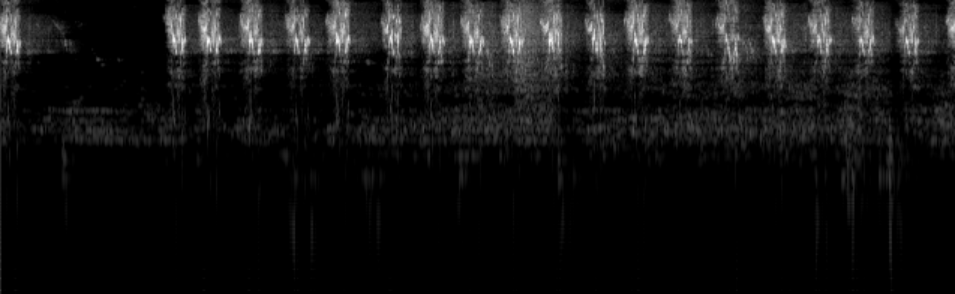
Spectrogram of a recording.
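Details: After a quiet second and a half, a sparrow launches into a brisk series of about twenty shrill chirps, a little over two per second, background noise removed.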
